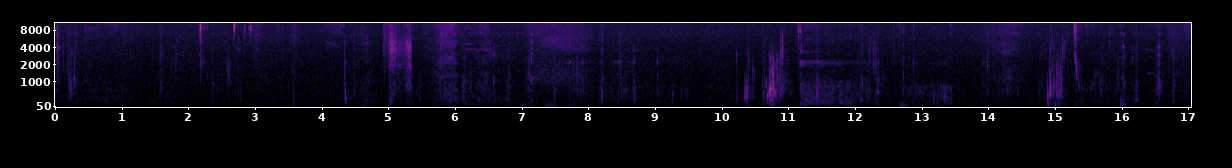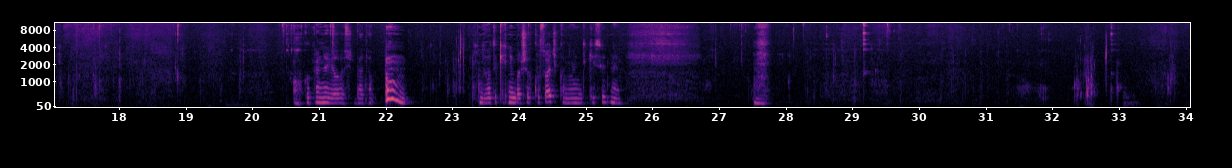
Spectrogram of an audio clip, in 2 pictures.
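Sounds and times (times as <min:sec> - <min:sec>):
chewing crumbly cake: 0:22.5 - 0:23.5, 0:28.0 - 0:34.0.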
